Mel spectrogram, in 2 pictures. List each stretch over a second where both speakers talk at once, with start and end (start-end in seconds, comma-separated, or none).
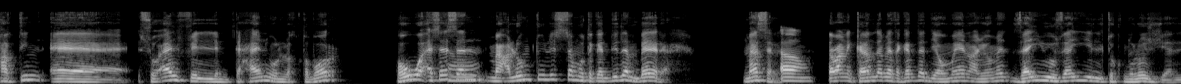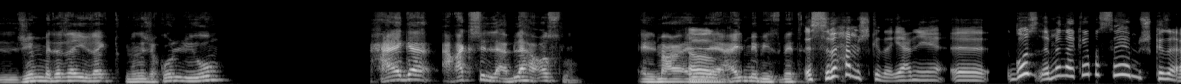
none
